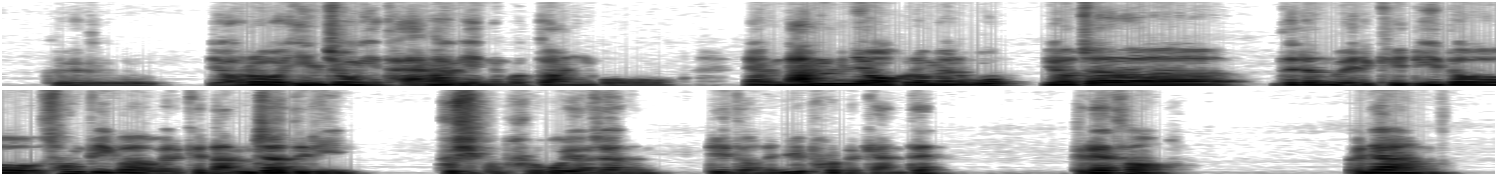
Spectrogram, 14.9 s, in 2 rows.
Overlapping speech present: No

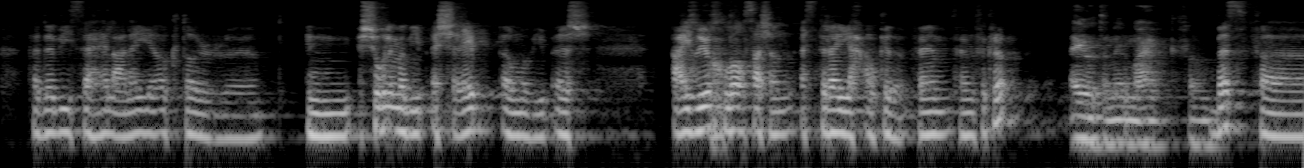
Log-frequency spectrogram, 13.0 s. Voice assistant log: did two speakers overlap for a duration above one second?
No

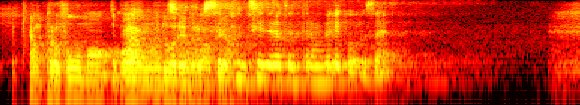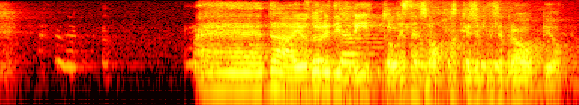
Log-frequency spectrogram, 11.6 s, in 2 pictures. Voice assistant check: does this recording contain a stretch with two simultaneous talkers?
Yes, from 1.0 s

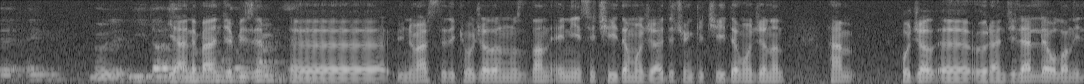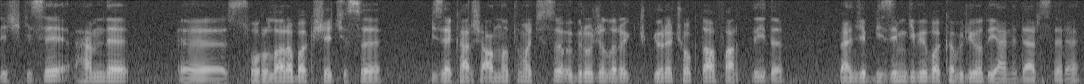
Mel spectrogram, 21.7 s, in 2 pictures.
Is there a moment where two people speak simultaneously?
Yes, from 1.7 s

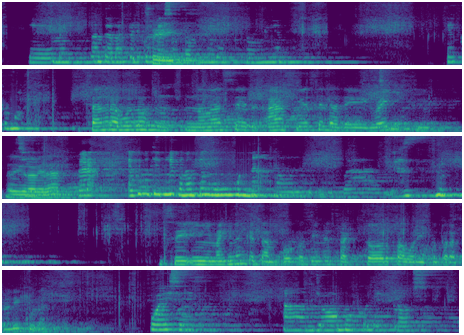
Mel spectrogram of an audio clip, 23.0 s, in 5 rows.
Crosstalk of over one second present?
No

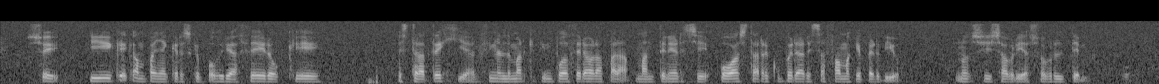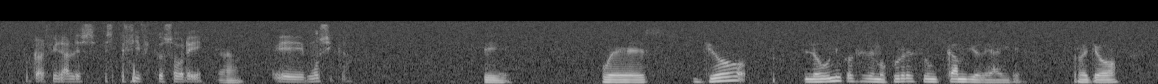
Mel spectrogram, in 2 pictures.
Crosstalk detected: No

